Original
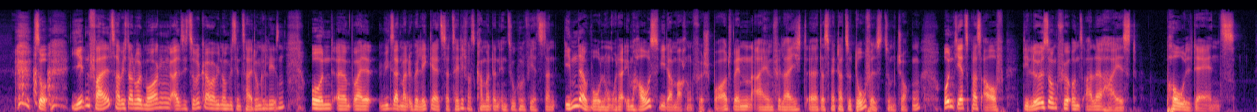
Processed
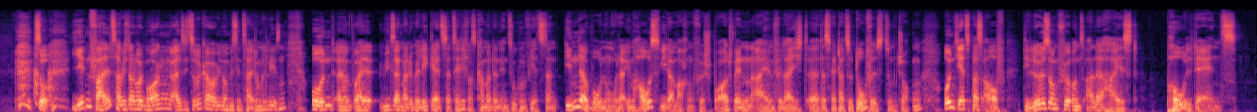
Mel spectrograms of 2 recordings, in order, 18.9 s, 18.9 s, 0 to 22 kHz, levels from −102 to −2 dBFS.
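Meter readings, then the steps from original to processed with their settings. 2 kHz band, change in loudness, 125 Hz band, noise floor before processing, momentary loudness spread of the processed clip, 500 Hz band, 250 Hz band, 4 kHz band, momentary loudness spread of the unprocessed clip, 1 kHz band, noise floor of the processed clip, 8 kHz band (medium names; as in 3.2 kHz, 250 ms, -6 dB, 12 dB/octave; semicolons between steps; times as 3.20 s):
+1.0 dB, +1.0 dB, +1.5 dB, -63 dBFS, 11 LU, +0.5 dB, +1.5 dB, +1.0 dB, 12 LU, +0.5 dB, -59 dBFS, +1.0 dB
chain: doubling 25 ms -2 dB; frequency shift -31 Hz; trim -1 dB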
